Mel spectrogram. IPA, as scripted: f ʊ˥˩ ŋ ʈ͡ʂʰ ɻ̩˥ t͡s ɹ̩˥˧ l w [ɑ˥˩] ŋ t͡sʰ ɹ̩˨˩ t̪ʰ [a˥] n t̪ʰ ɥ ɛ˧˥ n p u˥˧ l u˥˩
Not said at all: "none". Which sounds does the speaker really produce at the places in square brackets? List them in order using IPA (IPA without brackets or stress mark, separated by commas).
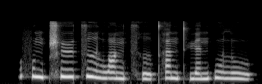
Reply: ɑ˥˩, a˥˩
